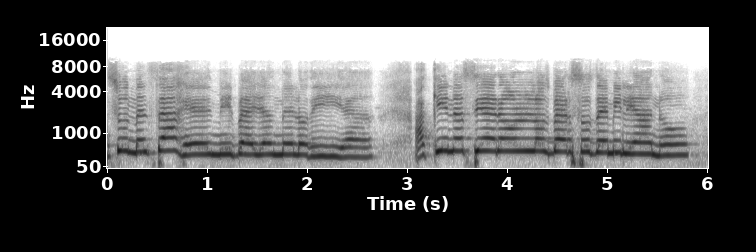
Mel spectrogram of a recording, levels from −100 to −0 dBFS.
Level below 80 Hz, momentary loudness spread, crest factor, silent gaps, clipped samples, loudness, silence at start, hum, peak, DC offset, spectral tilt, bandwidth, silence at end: -62 dBFS; 6 LU; 14 dB; none; under 0.1%; -21 LUFS; 0 s; none; -6 dBFS; under 0.1%; -5.5 dB/octave; 8.8 kHz; 0.2 s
